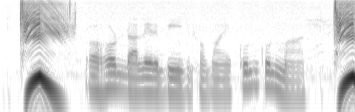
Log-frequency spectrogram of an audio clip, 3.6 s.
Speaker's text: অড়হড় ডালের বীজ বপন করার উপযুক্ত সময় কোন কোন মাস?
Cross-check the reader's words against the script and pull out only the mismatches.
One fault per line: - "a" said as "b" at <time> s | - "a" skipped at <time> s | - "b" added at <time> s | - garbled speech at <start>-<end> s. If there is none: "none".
- "বপন করার উপযুক্ত" skipped at 1.9 s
